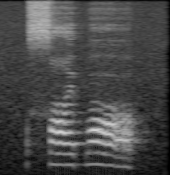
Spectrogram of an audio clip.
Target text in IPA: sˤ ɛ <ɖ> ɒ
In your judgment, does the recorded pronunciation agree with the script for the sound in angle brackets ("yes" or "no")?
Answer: no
